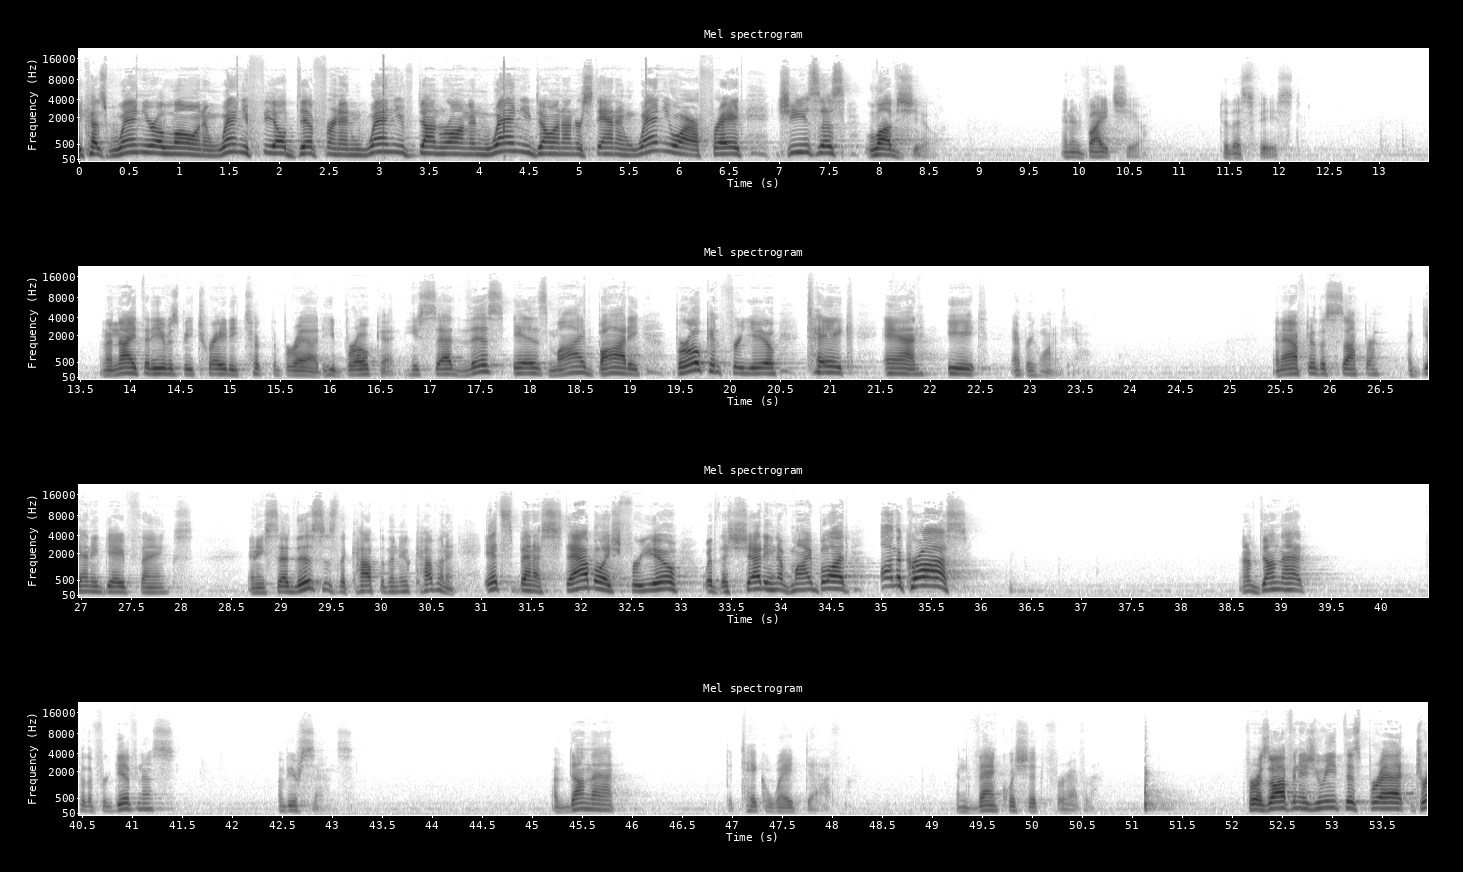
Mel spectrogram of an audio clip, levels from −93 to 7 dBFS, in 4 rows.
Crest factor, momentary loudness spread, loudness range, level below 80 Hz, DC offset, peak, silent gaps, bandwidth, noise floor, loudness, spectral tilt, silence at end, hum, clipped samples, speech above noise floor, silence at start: 22 dB; 20 LU; 16 LU; -76 dBFS; under 0.1%; -4 dBFS; none; 14.5 kHz; -72 dBFS; -24 LUFS; -6 dB/octave; 0 s; none; under 0.1%; 48 dB; 0 s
